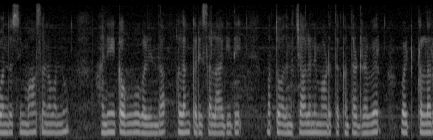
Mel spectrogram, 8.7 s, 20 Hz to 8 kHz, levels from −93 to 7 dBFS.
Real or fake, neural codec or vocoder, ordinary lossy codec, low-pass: real; none; none; 7.2 kHz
